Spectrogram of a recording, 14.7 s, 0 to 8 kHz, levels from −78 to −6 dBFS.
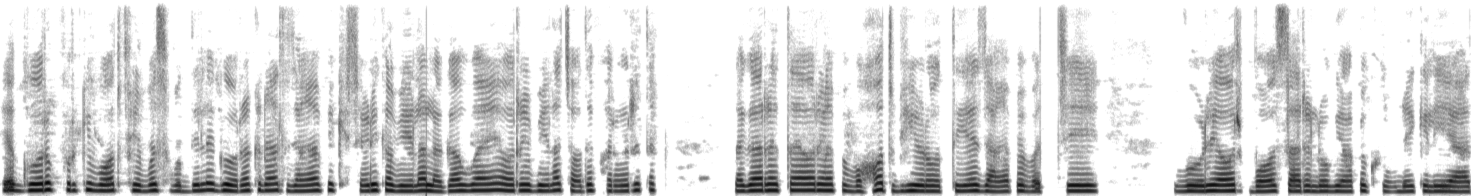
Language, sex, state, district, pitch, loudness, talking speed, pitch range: Hindi, female, Uttar Pradesh, Gorakhpur, 235 Hz, -17 LUFS, 190 wpm, 220-250 Hz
